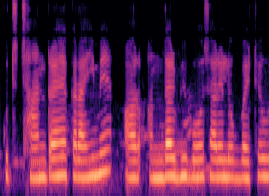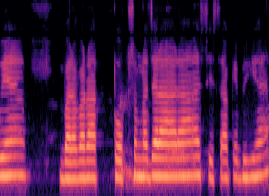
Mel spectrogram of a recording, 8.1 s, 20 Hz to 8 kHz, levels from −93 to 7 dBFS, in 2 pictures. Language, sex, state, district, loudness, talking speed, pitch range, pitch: Hindi, female, Bihar, West Champaran, -17 LUFS, 200 wpm, 220-240 Hz, 230 Hz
